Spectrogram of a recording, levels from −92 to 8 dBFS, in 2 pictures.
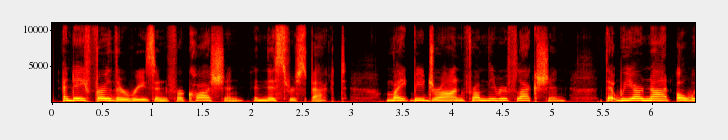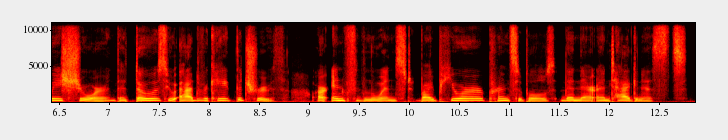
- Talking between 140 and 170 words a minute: Yes, average, 165 wpm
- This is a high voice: Yes, high, 220 Hz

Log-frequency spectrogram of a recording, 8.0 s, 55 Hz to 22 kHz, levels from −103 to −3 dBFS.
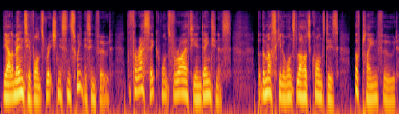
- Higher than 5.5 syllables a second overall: Yes, 5.9 syllables/s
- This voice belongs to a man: Yes, male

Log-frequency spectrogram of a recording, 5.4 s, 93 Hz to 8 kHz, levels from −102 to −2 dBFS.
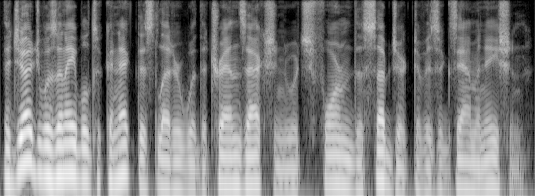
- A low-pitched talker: Yes, low, 110 Hz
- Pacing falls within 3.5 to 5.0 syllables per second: No, 6.0 syllables/s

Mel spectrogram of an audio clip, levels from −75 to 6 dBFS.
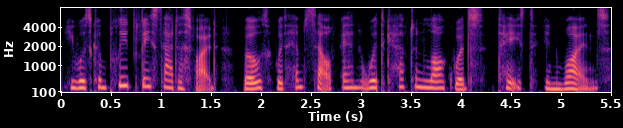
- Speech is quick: No, average, 155 wpm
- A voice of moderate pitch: No, high, 225 Hz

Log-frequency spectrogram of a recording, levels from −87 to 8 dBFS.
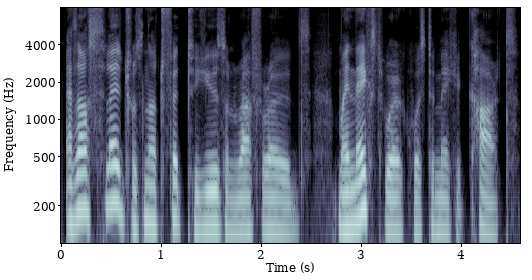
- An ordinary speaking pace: No, fast, 250 wpm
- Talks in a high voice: No, low, 130 Hz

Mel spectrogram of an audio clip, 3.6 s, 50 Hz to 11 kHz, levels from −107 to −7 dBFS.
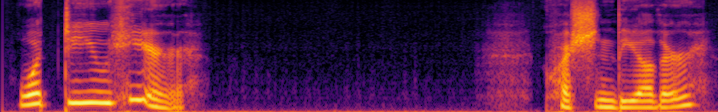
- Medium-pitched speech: No, very high, 255 Hz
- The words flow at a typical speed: No, slow, 115 wpm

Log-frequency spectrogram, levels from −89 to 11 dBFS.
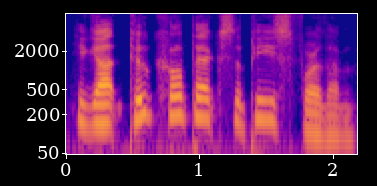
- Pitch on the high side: No, medium, 145 Hz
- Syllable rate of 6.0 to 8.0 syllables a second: No, 4.9 syllables/s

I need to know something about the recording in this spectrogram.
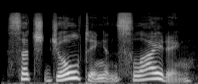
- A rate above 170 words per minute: No, slow, 120 wpm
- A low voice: No, high, 210 Hz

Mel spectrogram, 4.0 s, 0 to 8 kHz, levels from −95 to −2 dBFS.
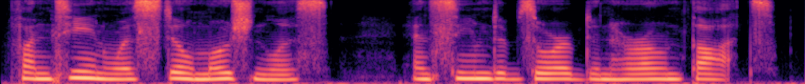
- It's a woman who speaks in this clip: Yes, female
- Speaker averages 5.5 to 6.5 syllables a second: No, 5.2 syllables/s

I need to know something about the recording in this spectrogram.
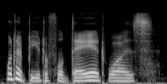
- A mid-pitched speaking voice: Yes, medium, 170 Hz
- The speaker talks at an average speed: No, fast, 215 wpm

